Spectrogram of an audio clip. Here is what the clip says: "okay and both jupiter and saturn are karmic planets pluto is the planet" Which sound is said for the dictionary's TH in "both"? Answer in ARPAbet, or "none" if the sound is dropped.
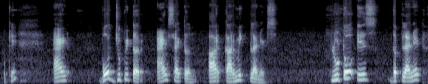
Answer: T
